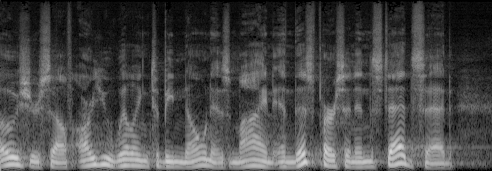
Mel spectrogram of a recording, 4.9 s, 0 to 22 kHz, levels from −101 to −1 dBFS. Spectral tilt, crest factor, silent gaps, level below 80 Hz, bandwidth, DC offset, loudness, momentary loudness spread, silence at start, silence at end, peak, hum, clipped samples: -6.5 dB/octave; 16 dB; none; -82 dBFS; over 20 kHz; under 0.1%; -29 LUFS; 6 LU; 0 s; 0.4 s; -12 dBFS; none; under 0.1%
